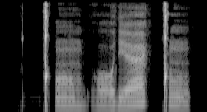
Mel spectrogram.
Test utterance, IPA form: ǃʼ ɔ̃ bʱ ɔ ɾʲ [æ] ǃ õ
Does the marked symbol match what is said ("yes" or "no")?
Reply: yes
